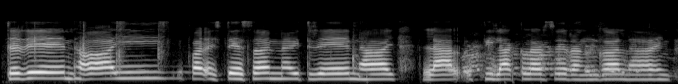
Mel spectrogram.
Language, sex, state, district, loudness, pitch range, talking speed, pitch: Bajjika, female, Bihar, Vaishali, -14 LUFS, 235-265 Hz, 105 wpm, 250 Hz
